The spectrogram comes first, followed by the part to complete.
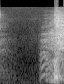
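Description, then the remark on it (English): A single loud sneeze bursts out after a brief silence, with a sharp breathy onset and a bright, forceful peak that trails off quickly. “Bless you.”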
